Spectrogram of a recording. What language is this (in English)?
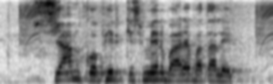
Magahi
